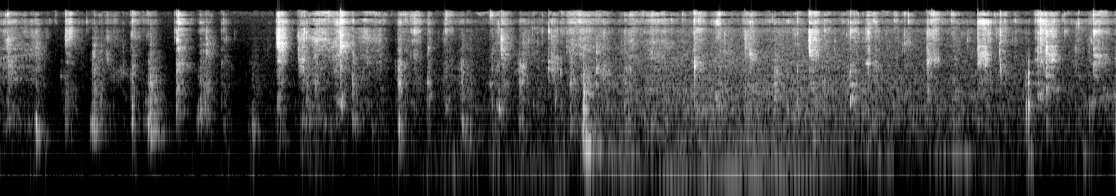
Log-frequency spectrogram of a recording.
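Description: Chewing and biting sounds of someone eating a meal of rice and curry, with many small, quiet mouth clicks and smacks scattered throughout.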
